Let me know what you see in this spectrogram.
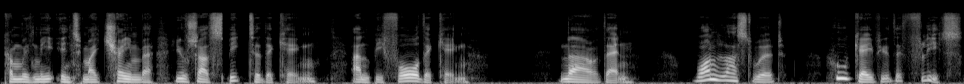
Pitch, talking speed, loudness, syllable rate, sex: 125 Hz, 150 wpm, -18 LUFS, 4.4 syllables/s, male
